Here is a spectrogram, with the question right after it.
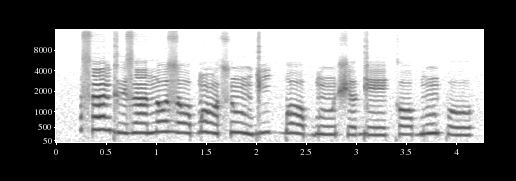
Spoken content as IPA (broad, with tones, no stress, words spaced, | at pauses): sã˦ ɡɨ˨zã˧nɔ˦ zɔ˧ɓɔ̃˦˨sũ˦˨ ɡi˦ɡ͡bɔ˦˨ ɓũ˨ʃə˨˦ɡeː˨ kɔ˧bũ˦po˧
